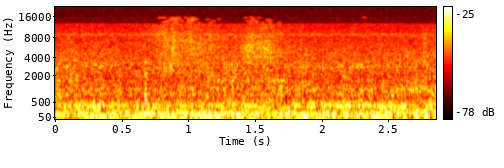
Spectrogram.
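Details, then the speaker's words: 2008 Toyota Tundra 5.7L stalling at hot idle, no codes: very low, lumpy idle rumble ready to die, rpm too low and MAF reading two to three versus about 5.7 expected; carbon-fouled throttle body found. "first of all i want to see that i see that the rpms were too low way low"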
